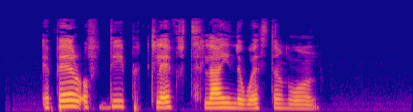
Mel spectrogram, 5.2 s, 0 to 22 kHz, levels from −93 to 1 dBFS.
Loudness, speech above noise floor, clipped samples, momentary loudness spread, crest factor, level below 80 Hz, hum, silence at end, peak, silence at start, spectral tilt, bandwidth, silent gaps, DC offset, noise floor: -21 LUFS; 48 dB; under 0.1%; 14 LU; 20 dB; -60 dBFS; none; 1.2 s; -2 dBFS; 0.55 s; -5.5 dB/octave; 11 kHz; none; under 0.1%; -68 dBFS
